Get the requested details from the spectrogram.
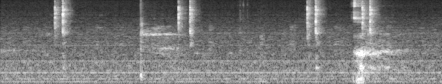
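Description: Several crisp computer mouse clicks come in small pairs and clusters as someone clicks back into a software system, spaced irregularly over a quiet background with a faint steady hum.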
